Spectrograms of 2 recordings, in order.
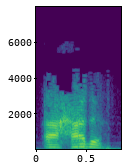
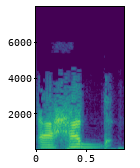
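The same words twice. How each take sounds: First: The final d is released with a bouncing echo. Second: The final d stops flat with no echo. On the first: The speaker calls it right. "You should say it this way" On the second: The speaker calls it wrong. "you don't say it this way"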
